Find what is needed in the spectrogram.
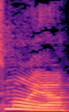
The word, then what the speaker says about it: Moyer: Jess Moyer, rhymes with foyer, was part of the first all-female team to make the Australasian debating grand final.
